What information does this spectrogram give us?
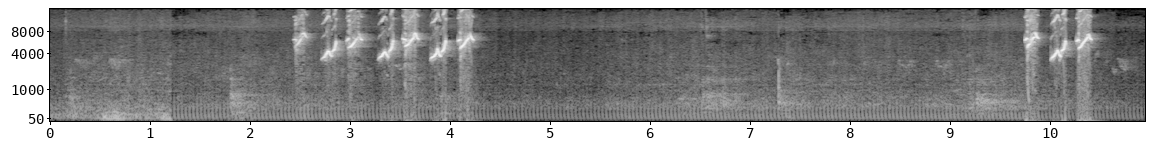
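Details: Wild cinereous tit delivering sharp besetan song: a steady series of about seven high, bright, up-and-down whistled notes in quick succession, a long quiet pause, then three more identical notes at the end.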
